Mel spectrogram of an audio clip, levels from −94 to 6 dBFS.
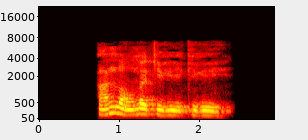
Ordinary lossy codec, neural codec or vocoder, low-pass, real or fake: MP3, 48 kbps; codec, 16 kHz, 4 kbps, FreqCodec, smaller model; 7.2 kHz; fake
